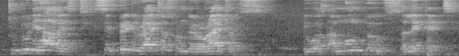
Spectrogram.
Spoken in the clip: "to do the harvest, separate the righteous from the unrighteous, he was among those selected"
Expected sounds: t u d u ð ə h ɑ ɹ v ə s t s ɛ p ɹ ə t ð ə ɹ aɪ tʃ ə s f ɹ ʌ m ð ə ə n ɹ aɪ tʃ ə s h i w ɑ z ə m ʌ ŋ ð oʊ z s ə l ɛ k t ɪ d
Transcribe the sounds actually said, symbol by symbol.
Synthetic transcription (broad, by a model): t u d u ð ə h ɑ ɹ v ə s t s ɛ p ɹ ə t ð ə ɹ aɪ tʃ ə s f ɹ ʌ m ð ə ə ɹ aɪ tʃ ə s h i w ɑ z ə m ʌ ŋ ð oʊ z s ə l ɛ k t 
